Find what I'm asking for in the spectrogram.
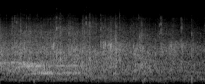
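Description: Dense audience clapping in a hall during a speech night competition, a brief steady burst that fades slightly toward the end.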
